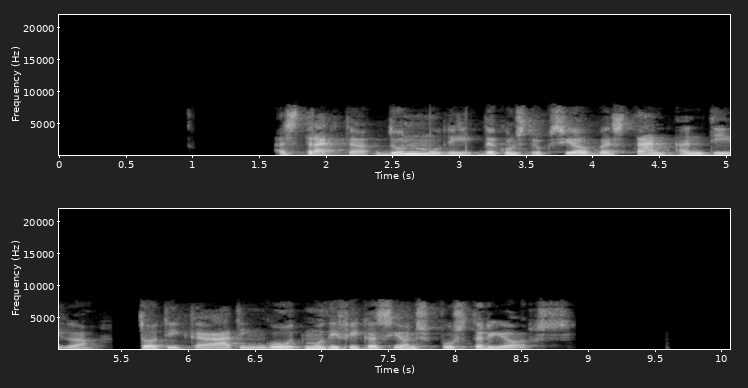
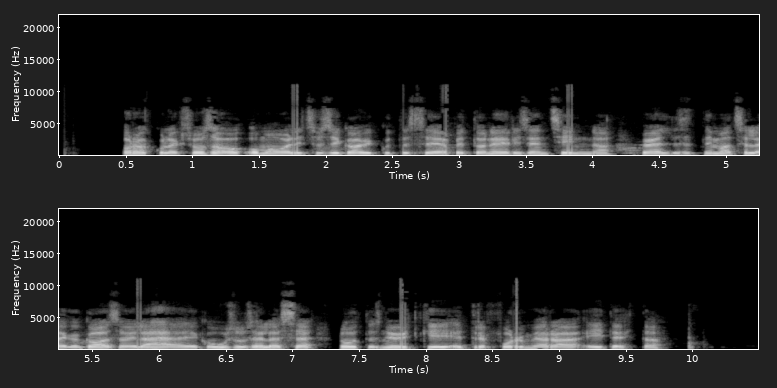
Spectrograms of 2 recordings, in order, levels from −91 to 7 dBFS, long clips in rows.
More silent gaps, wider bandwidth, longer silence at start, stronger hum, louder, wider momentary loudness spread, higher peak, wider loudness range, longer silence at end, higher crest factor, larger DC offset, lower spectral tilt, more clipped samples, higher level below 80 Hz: first, 5.43-5.62 s vs none; second, 8 kHz vs 10.5 kHz; first, 1.6 s vs 0.5 s; neither; about the same, -18 LUFS vs -17 LUFS; first, 10 LU vs 6 LU; about the same, -2 dBFS vs -2 dBFS; about the same, 2 LU vs 2 LU; first, 1.2 s vs 0.5 s; about the same, 18 dB vs 14 dB; neither; about the same, -5 dB/octave vs -5.5 dB/octave; neither; first, -60 dBFS vs -66 dBFS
